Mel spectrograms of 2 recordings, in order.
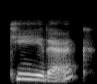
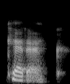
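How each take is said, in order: First: Kérek with a long, close first vowel. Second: Kerek with two short open e vowels. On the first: Teacher gives minimal pair example, long é. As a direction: stretch the é in kérek, like "kay-rek". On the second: Teacher gives minimal pair example, short e. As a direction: keep both vowels of kerek short, as in "ket". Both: Shown as a demonstration. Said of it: "difference between e and e".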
